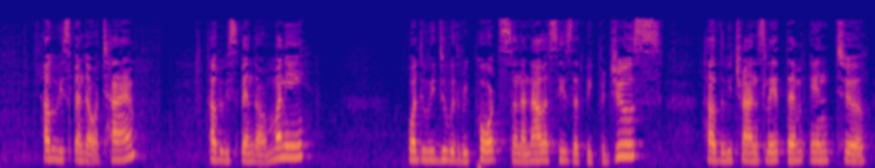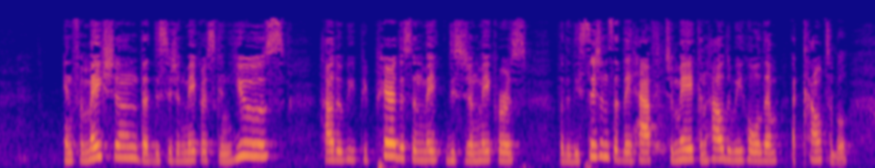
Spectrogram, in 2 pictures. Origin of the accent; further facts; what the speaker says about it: Guyana; most of the population in my home country, Guyana.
